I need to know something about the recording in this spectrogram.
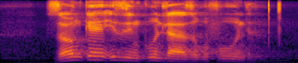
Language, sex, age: Zulu, male, 24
